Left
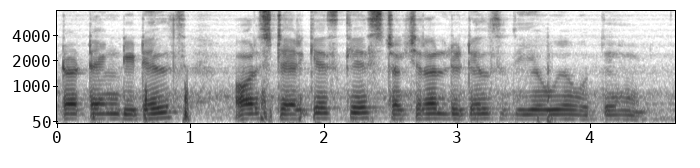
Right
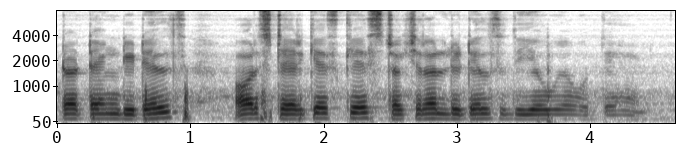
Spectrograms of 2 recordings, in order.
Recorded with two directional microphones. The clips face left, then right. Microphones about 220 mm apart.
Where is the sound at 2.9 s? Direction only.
90° right.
